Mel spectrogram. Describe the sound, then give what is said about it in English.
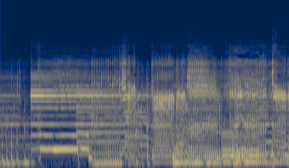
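Guitar played through a fart effect pedal: loud, buzzy, heavily distorted notes that smear and overlap into a messy, sputtering drone for three seconds, with no voices. “You guys don't like the fart pedal?”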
